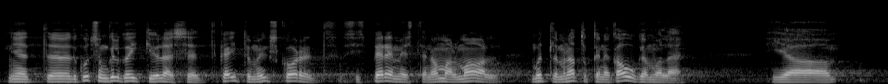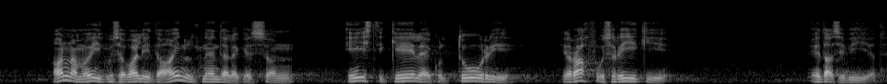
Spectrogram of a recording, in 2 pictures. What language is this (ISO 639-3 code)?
est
